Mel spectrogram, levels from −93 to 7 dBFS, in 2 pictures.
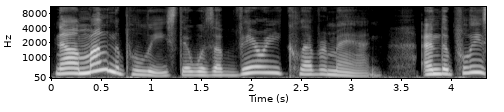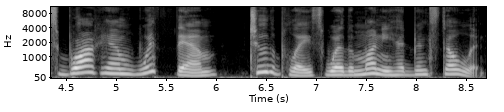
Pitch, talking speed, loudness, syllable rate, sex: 200 Hz, 180 wpm, -17 LUFS, 4.9 syllables/s, female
